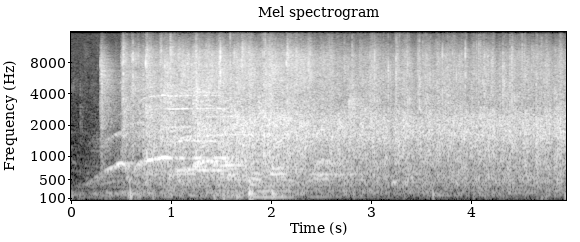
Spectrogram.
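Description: An audience at a church baptism service breaks into loud, sustained applause that swells quickly and holds steady, a dense wash of clapping with faint cheers mixed in.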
